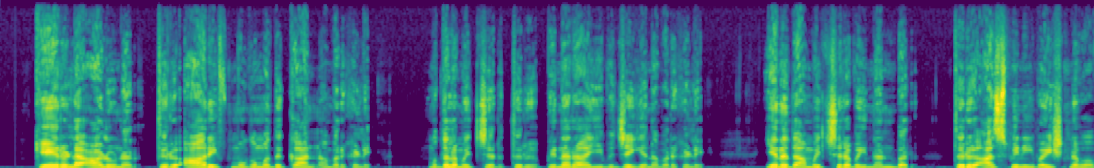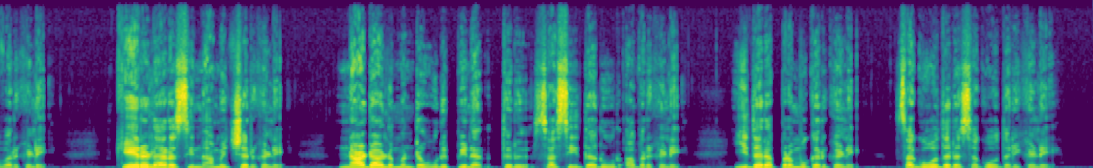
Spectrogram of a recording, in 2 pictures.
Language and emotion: Tamil, neutral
